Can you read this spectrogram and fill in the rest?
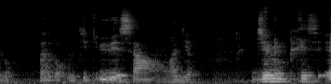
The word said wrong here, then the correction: Damien Priest: est champion, Damien Priest, je répète, je le dis bien,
